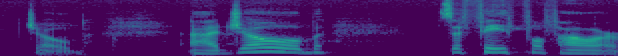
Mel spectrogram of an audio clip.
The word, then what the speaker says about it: Job: His name is spelled Job. It is Job, pronounced Job.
